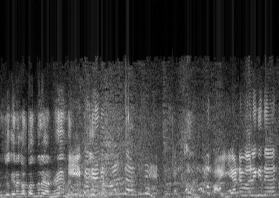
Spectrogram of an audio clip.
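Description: Speech: several voices talking over one another, with laughter from the studio audience.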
